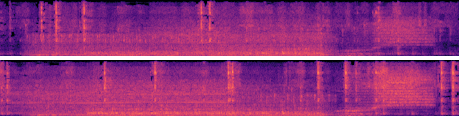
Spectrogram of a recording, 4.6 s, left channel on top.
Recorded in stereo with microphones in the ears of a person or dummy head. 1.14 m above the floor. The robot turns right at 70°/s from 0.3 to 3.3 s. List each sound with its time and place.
0.9 s boiling: 115° right; by 3.2 s 50° left
3.3 s a whoosh: 45° right (ahead or behind)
